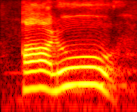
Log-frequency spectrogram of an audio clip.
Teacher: لو حروف مدہ ہے، ایک الف کے برابر لمبا کرنا ہے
